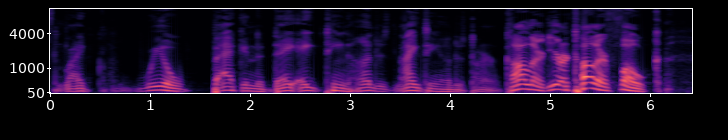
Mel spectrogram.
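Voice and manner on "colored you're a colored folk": mock-aggressive tone, faster. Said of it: "you said it so aggressive".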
